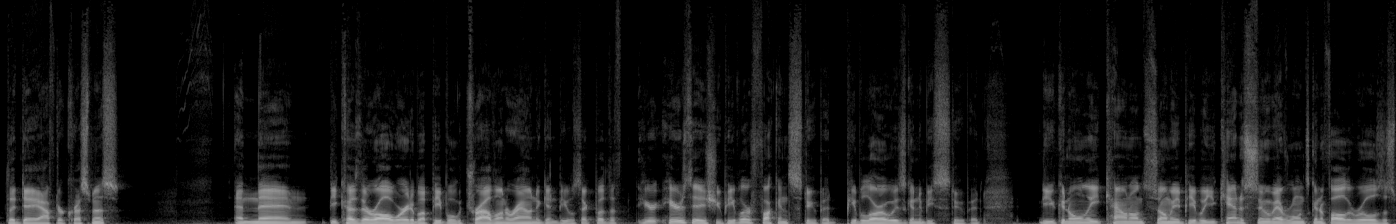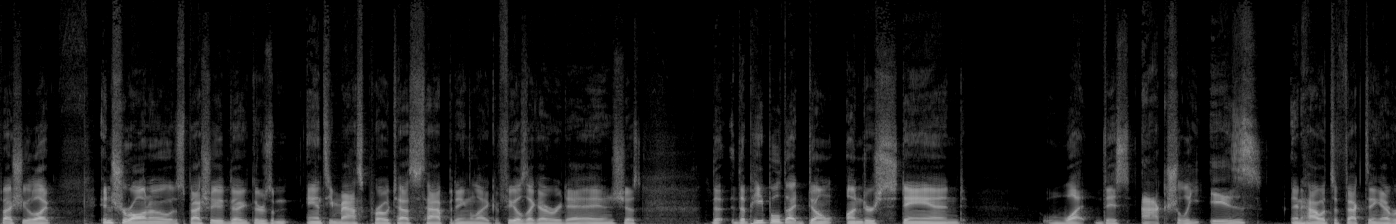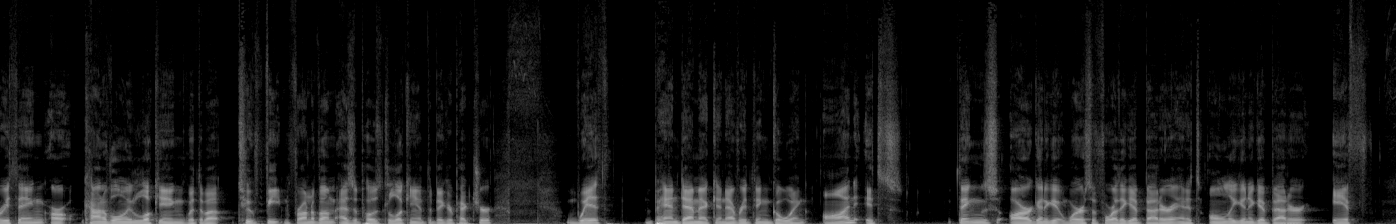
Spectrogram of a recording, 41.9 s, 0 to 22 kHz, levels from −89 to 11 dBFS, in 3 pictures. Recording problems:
none

